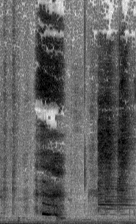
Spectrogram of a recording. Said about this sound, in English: Hey! Wait, did that actually just go off? There's the alarm.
